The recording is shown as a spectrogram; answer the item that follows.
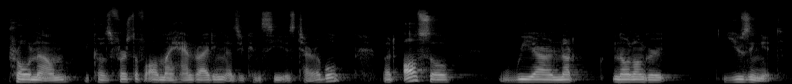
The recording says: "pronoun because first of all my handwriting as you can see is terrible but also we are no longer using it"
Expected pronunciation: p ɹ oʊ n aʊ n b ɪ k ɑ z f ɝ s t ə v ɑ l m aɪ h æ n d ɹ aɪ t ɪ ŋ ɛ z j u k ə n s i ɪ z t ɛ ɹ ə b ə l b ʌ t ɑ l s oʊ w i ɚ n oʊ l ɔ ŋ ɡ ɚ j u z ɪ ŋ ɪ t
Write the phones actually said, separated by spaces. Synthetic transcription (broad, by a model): p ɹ oʊ n aʊ n b ɪ k ɑ z f ɝ s t ə v ɑ l m aɪ h æ n d ɹ aɪ t ɪ ŋ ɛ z j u k n s i ɪ z t ɛ ɹ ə b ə l b ʌ t ɑ l s oʊ w i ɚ n oʊ l ɔ ŋ ɡ ɚ j u z ɪ ŋ ɪ t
